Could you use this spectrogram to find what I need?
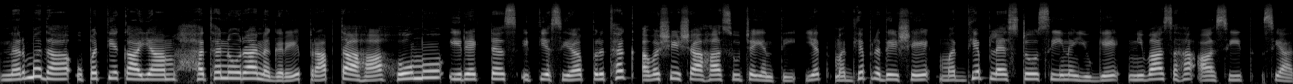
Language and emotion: Sanskrit, neutral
